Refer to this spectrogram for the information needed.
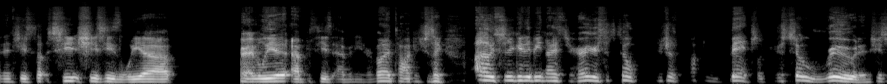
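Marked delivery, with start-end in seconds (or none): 4.8-8.6 mock heated ranting, yelling. Retelling Leah going around the house yelling: imitating Leah yelling. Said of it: "going around the house yelling this".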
